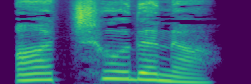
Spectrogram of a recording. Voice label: "ಆಚ್ಛಾದನ", Kannada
